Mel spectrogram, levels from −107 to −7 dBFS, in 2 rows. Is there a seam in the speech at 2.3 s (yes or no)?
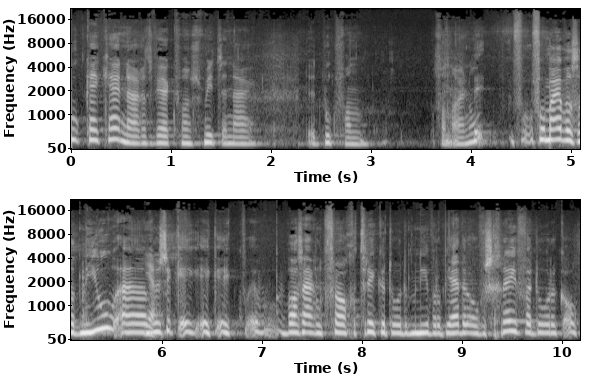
yes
